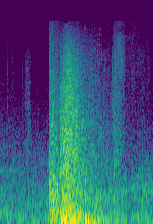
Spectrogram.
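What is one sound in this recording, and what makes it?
A fiery explosion bursts with a roar.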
